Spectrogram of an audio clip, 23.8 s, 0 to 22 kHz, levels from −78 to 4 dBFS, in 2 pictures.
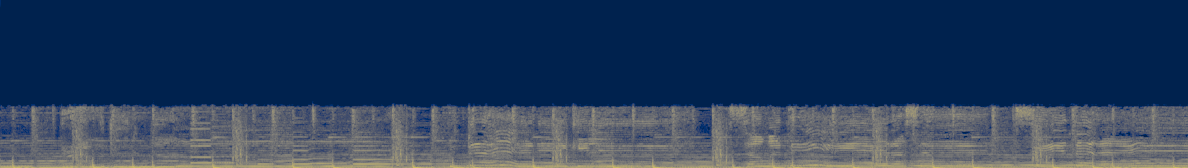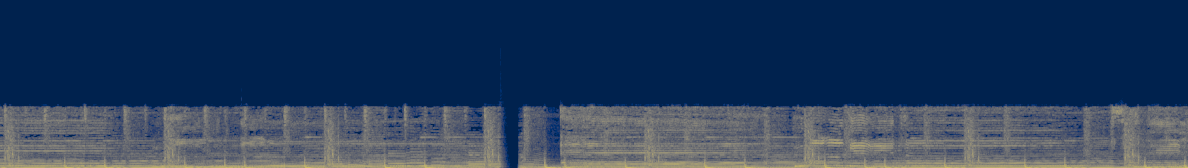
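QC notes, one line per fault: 16.87–17.09 s, long network dropout. The sound smears into a fading buzz for about 0.18 s, then falls silent for about 0.07 s. It resumes with about 0.18 s gone. Packets likely stopped arriving, so the receiver stretched the last sound to cover the gap.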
